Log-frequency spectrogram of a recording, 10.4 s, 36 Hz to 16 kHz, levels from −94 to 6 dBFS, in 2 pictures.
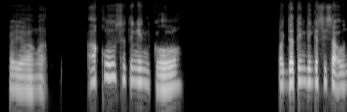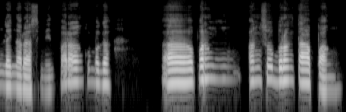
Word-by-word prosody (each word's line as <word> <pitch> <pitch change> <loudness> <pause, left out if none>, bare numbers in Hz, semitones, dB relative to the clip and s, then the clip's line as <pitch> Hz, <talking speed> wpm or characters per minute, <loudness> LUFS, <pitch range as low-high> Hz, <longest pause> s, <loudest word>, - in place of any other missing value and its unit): Kaya 130 -2 -2
nga. 125 0 -8 0.8
Ako 245 +4 0
sa 220 - -9
tingin 190 -3 -3
ko 135 +3 +1 1.5
pagdating 180 +4 +3
din 185 -1 -3
kasi 185 +1 -1
sa 165 -5 +2
online 150 -1 -4
harassment, 125 -2 -3
parang 190 0 0
kumbaga 175 -3 -5 0.7
ah, 180 +1 +6
parang 215 -1 -2 0.2
ang 195 +1 -6
sobrang 205 0 0
tapang. 155 -11 +1
180 Hz, 110 wpm, -21 LUFS, 145-195 Hz, 1.5 s, ah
